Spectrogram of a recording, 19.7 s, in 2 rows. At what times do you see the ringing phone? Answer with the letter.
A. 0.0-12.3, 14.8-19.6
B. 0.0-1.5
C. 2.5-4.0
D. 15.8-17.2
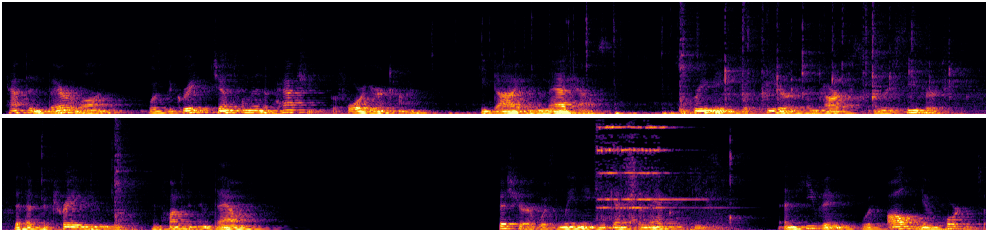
D.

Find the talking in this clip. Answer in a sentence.
The talking can be heard from 0.0 to 12.3 s and from 14.8 to 19.6 s.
